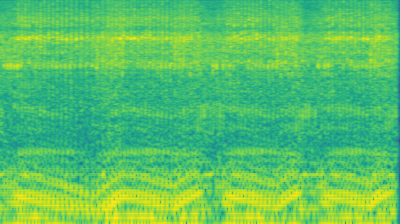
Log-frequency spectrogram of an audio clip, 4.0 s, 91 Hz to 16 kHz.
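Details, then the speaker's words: Centurion Generac 3250 generator unused two years, fresh gas, cleaned plug, carb cleaner sprayed in: chugs and surges roughly, only running while fuel is hand-fed; not ignition, fuel-related, carburetor suspected clogged. "J runs when you force feed the gas so it's not ignition problem it's definitely gas related"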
